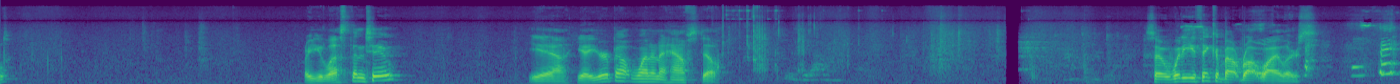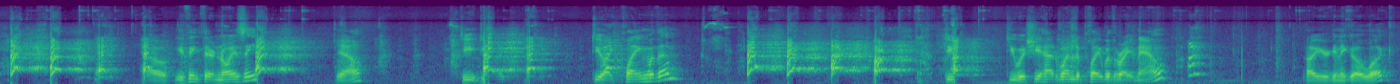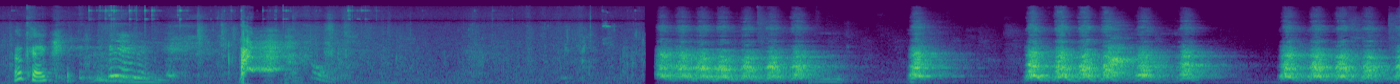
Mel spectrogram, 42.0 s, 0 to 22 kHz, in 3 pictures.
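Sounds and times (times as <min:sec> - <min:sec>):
dog barking: 0:13.9 - 0:15.7, 0:16.6 - 0:17.2, 0:18.8 - 0:20.3, 0:21.4 - 0:24.0, 0:25.8 - 0:26.2, 0:30.4 - 0:31.0, 0:34.6 - 0:36.4, 0:37.1 - 0:42.0.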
